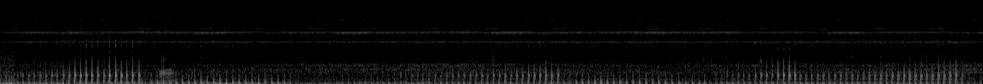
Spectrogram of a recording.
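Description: A puma in Belize purrs in a steady, rapid rumbling pulse that runs continuously, swelling slightly in bursts, over a constant high-pitched insect-like hiss in the background.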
